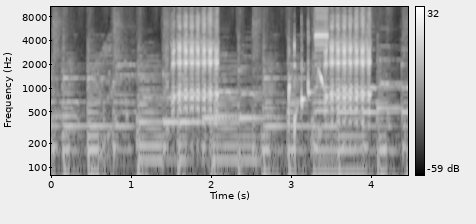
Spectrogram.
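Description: Domestic goat bleating twice, each a wavering call of about half a second, about a second and a half in and again near the end, over cheerful background music.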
